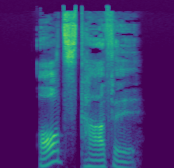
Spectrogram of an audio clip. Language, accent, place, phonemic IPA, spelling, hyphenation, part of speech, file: German, Germany, Berlin, /ˈɔʁt͡sˌtaːfl̩/, Ortstafel, Orts‧ta‧fel, noun, De-Ortstafel.ogg
- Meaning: place-name sign, town sign, city limit sign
